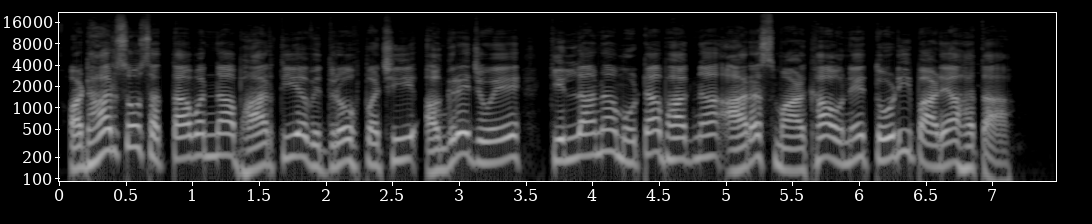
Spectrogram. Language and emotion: Gujarati, neutral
